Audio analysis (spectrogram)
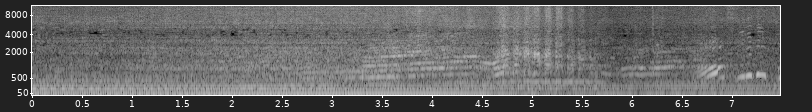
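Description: Close, loud engine of a VW Gol Turbo revving, rising and falling under steady low rumble, with someone talking over it throughout.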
